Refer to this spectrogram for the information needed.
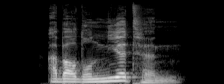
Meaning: inflection of abandonnieren: 1. first/third-person plural preterite 2. first/third-person plural subjunctive II
- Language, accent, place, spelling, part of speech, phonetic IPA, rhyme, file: German, Germany, Berlin, abandonnierten, adjective / verb, [abɑ̃dɔˈniːɐ̯tn̩], -iːɐ̯tn̩, De-abandonnierten.ogg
